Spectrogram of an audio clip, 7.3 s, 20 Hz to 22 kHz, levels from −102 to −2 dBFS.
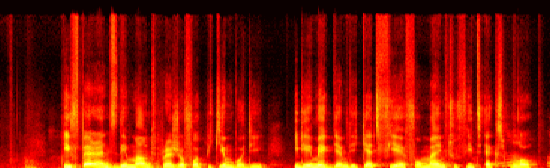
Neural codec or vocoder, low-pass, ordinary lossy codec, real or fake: autoencoder, 48 kHz, 128 numbers a frame, DAC-VAE, trained on Japanese speech; none; none; fake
